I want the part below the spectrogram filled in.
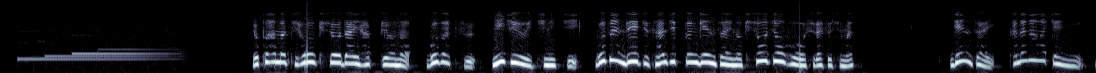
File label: g722 16khz wifi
